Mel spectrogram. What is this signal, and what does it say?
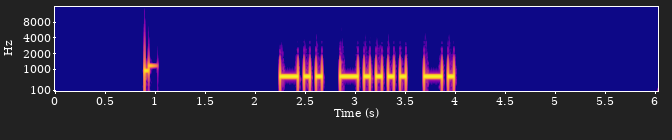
Morse code, heard as a keyed tone, about 20 wpm, 700 Hz. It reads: D6N
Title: All Cut Numbers - 3-Digit 20wpm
